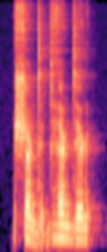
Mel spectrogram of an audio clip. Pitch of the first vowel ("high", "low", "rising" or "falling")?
falling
